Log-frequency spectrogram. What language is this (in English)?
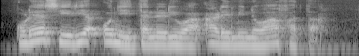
Kikuyu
